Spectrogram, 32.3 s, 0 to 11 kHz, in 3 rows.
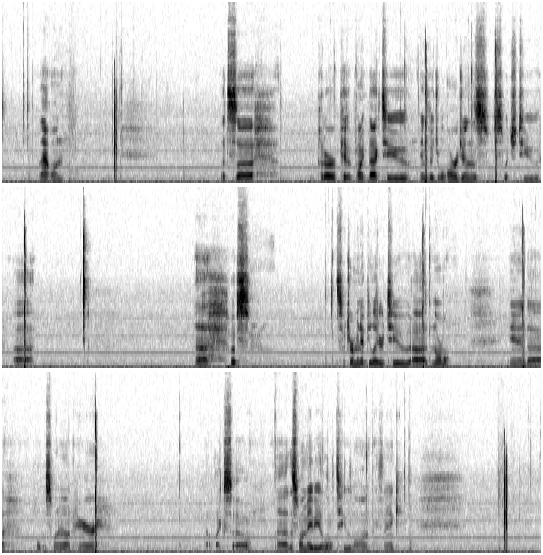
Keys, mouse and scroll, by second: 1.1 click, 1.6 middle click, 2.2 right click, 4.2 ctrl+KP_7, 8.4 click, 11.1 click, 19.1 click, 23.3 click, 29.9-31.7 middle drag, 31.5 right click.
